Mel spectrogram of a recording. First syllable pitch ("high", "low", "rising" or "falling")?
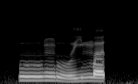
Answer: high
